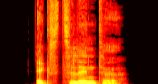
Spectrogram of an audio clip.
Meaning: inflection of exzellent: 1. strong/mixed nominative/accusative feminine singular 2. strong nominative/accusative plural 3. weak nominative all-gender singular
- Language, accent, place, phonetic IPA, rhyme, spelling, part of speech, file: German, Germany, Berlin, [ɛkst͡sɛˈlɛntə], -ɛntə, exzellente, adjective, De-exzellente.ogg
